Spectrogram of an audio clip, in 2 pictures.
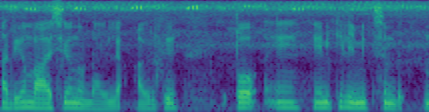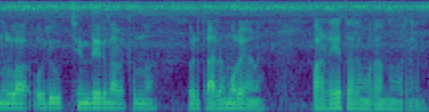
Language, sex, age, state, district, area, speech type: Malayalam, male, 45-60, Kerala, Palakkad, rural, spontaneous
